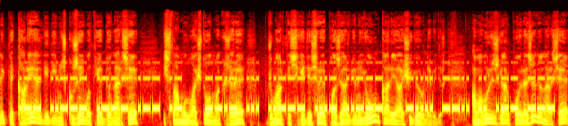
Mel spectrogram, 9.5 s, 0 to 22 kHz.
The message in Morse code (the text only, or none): W2JWA QS2V2 6ZIWO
